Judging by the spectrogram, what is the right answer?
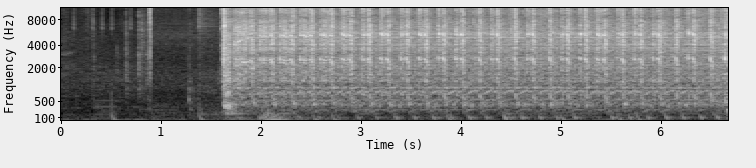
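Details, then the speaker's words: Piaggio Vespa 50 LX two-stroke scooter during restoration, first cold start after carburetor adjustment: catches with no throttle and settles into crisp, even buzz with no misses; running healthy. "Это первый запуск на холодную. Если все хорошо, то буду собирать проводку и так далее. Хорошо завелся, без газа, без ничего."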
